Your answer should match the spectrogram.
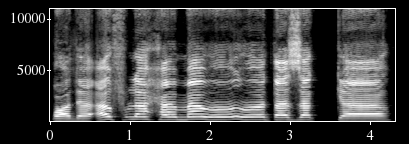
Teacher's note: دال ساکن ہے تو یہاں پر قلقلہ کر کے پڑھیں گے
